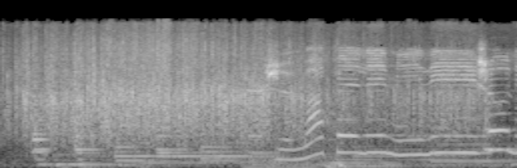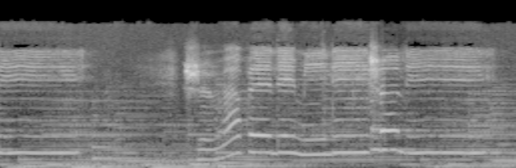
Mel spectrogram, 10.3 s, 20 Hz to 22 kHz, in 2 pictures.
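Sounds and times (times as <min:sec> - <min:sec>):
studio audience applause: 0:00.0 - 0:05.1
faint simple melody: 0:00.4 - 0:10.3
speech: 0:02.8 - 0:03.8.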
